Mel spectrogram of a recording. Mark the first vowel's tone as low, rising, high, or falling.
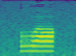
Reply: high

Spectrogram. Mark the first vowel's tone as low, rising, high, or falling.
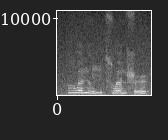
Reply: high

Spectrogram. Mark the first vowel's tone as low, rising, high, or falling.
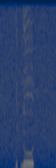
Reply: low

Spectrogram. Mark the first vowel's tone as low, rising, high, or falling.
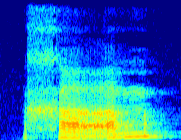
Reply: rising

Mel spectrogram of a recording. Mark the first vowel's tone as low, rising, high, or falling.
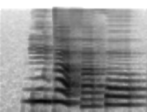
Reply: high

